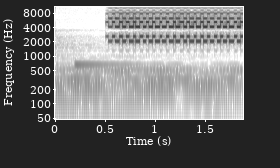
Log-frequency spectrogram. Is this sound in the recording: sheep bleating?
no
